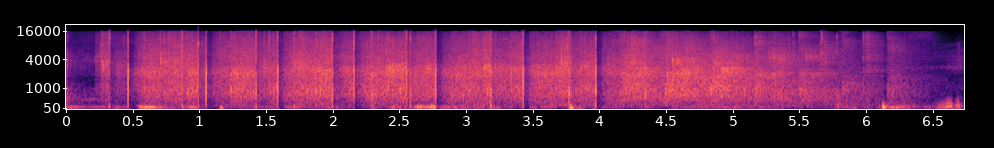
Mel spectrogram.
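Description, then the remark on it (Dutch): Sustained applause from an audience welcoming a teacher from OBS De Vier Windstreken with 42 years in education, a dense, steady wash of clapping with a few sharper individual claps standing out, holding strong for several seconds before beginning to thin at the end. “Geef haar een warm applaus.”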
